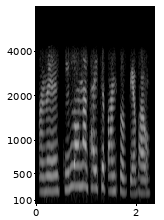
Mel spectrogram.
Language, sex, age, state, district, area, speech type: Gujarati, female, 18-30, Gujarat, Rajkot, urban, conversation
